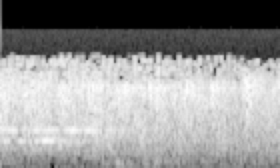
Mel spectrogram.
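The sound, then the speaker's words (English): A large audience at a Christmas church service claps steadily, the applause dense and sustained with no breaks, filling a big room at an even, energetic level from start to finish. “Be generous with your hand clap.”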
